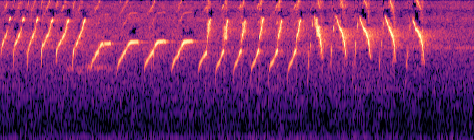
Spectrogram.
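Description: A Belgian canary sings a fast run of rising whistled notes, then a quicker series of bright falling chirps, about four per second, high and clear.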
